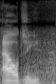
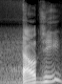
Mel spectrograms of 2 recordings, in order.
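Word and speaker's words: Algee: the first try so my last name is algae algae yeah which is spelled al GE e and you would be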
